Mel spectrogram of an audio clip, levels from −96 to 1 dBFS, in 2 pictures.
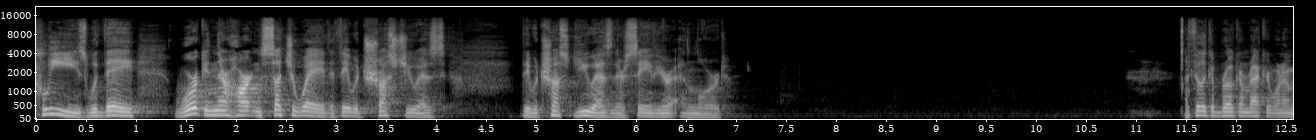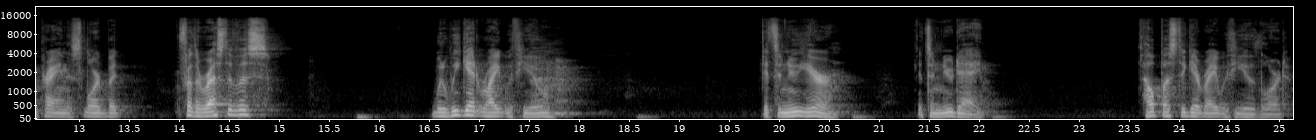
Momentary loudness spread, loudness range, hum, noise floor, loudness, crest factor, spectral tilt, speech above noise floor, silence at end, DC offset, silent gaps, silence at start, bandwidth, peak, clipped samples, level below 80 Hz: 14 LU; 11 LU; none; -83 dBFS; -32 LUFS; 24 dB; -4.5 dB/octave; 51 dB; 0.05 s; under 0.1%; none; 0 s; 15 kHz; -10 dBFS; under 0.1%; -76 dBFS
